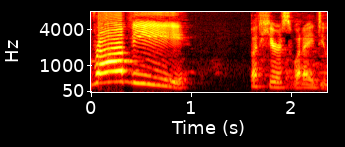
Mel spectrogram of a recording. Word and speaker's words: Ravi: R-A-V-I. Mrs. Beam has been calling him Ravi, but when he introduced himself earlier, I'm pretty sure his name was Ravi, with the accent on the second syllable.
